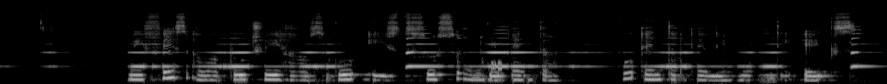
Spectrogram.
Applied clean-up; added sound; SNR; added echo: neural mask model RNNoise.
